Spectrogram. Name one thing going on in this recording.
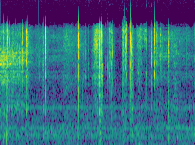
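Hands tear open a foil card pack with sharp crinkles.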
